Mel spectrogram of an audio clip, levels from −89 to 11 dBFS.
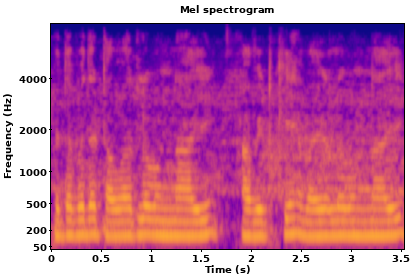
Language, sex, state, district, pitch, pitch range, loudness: Telugu, male, Telangana, Mahabubabad, 145 Hz, 145-155 Hz, -13 LUFS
